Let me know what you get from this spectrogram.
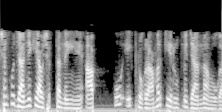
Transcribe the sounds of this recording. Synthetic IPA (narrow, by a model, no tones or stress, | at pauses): ʃənkod͡ʒaːnːekiaːʋəʃjək̚t̪anɐɦĩɦɛʔaːp̚ | koʔeːk̚pɾoːɡɾaːməɾkeɾuːpmẽd͡ʒaːnːaɦoːɡaː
